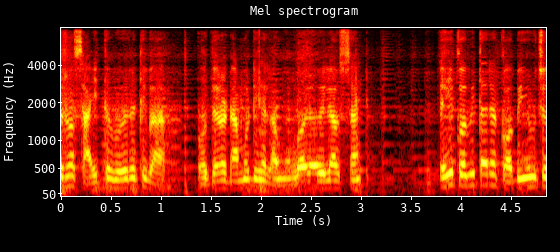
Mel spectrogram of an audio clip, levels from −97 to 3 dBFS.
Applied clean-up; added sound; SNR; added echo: neural mask model RNNoise.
